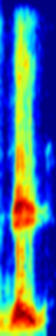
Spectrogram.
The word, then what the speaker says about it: Woll: And for the Toronto Maple Leafs, it is Joseph Woll.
